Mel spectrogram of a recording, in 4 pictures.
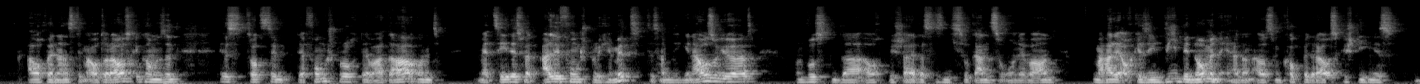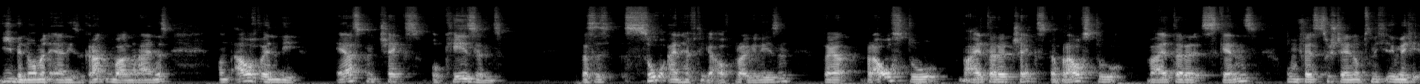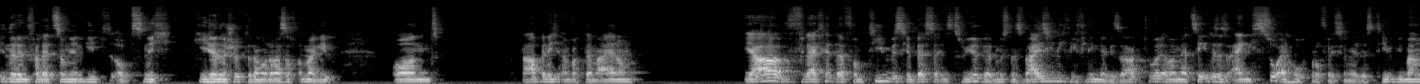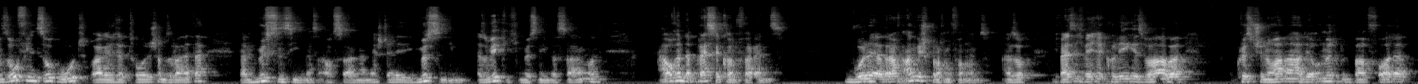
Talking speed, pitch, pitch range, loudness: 210 wpm, 110 Hz, 100-120 Hz, -19 LUFS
